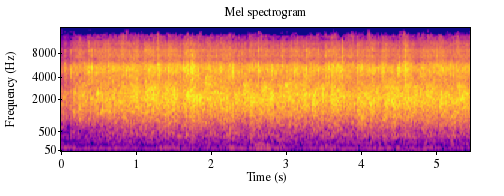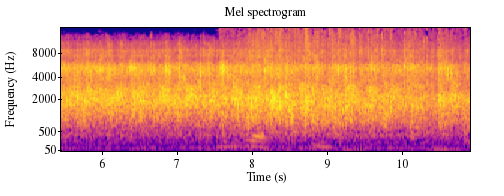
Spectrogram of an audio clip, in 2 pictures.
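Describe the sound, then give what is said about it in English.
Sustained, dense applause from a large audience welcoming Natan Sharansky and Michael Douglas, steady and loud for about eleven seconds, a continuous wash of clapping hands with no voices standing out. “Based on your applause, you know these gentlemen, and they're here to tell you about themselves in their own words.”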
